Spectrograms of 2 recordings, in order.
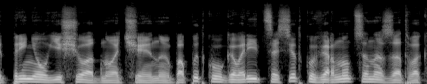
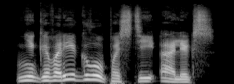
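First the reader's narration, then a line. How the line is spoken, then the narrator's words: Loud snort. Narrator (Russian): она громко фыркнула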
